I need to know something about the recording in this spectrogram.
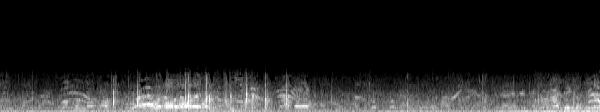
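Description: Young players shout and cheer outdoors across an open field.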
